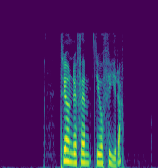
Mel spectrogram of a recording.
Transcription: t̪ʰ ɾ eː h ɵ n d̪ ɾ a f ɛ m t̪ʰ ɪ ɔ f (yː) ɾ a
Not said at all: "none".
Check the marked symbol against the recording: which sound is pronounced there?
yː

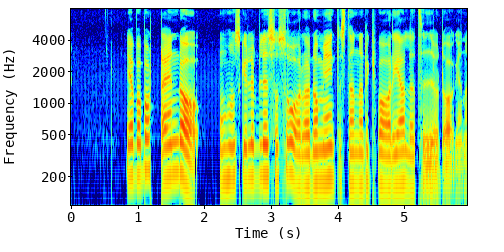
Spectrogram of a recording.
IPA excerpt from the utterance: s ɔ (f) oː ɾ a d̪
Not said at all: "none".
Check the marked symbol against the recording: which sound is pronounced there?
s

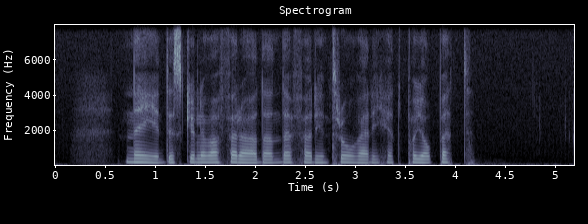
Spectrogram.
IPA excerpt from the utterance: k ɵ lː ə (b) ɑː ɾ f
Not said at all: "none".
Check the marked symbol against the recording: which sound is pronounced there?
v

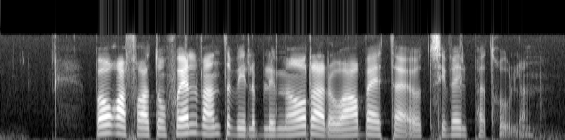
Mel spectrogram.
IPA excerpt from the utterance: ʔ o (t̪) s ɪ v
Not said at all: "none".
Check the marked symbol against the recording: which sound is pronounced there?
t̪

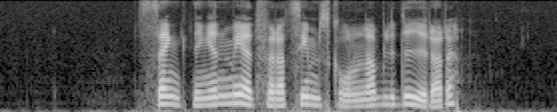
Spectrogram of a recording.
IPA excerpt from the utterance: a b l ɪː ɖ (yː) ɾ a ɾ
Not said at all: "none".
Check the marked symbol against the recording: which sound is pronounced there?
yː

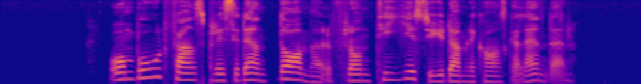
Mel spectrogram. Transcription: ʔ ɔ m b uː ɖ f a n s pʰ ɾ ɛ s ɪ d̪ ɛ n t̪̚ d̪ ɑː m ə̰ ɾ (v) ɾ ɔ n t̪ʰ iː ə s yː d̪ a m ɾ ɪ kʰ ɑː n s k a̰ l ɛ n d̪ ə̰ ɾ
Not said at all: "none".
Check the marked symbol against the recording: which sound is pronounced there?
f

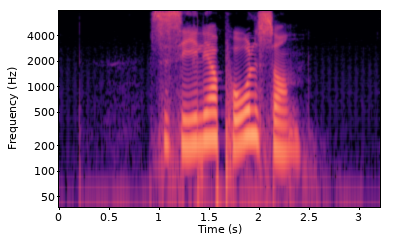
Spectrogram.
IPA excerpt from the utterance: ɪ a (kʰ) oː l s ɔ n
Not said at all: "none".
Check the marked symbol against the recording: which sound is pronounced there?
pʰ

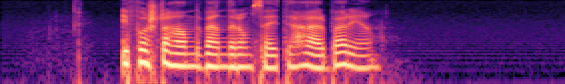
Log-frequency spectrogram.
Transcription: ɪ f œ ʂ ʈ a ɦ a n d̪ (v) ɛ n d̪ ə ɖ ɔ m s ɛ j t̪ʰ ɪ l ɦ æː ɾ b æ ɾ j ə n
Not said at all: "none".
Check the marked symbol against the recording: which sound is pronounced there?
v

